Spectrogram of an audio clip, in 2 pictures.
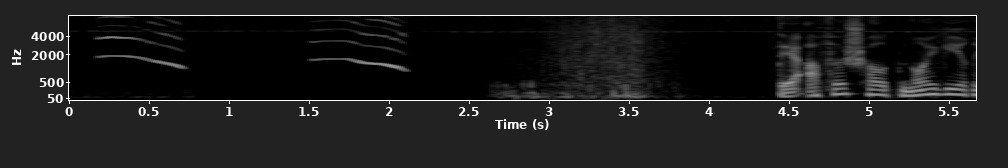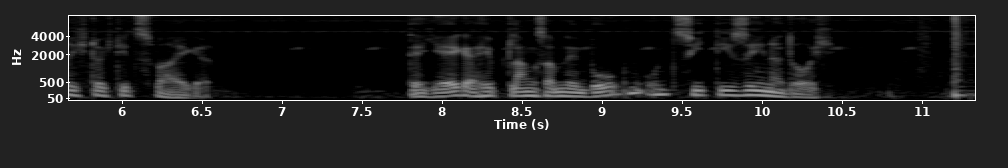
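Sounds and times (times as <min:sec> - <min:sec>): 
whistle blown through a leaf: 0:00.0 - 0:00.8, 0:01.6 - 0:02.2
soft rustling hiss: 0:02.6 - 0:04.1
speech: 0:04.5 - 0:06.7, 0:07.8 - 0:10.6.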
